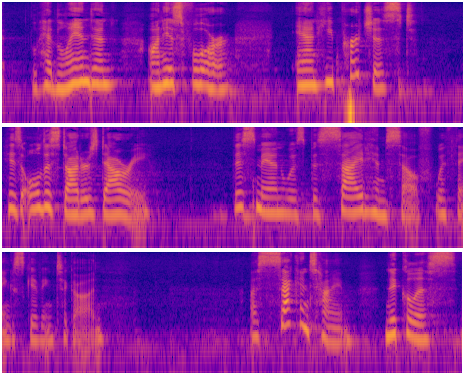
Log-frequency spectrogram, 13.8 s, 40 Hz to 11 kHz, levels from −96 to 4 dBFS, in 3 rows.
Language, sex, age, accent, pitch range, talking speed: English, female, 40-59, American, 185-245 Hz, 110 wpm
